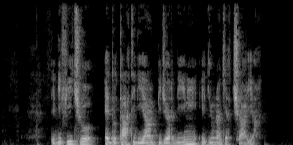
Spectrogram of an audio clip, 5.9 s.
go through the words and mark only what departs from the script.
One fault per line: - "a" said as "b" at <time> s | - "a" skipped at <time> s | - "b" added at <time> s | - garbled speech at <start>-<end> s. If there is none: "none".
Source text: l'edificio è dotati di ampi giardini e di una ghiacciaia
none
